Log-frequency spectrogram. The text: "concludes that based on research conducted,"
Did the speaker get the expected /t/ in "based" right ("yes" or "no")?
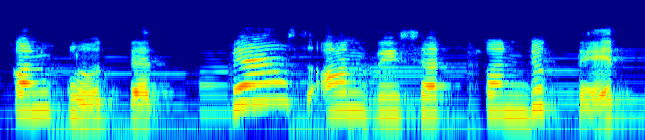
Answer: no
